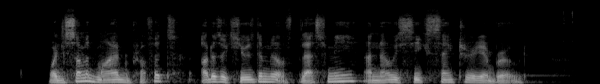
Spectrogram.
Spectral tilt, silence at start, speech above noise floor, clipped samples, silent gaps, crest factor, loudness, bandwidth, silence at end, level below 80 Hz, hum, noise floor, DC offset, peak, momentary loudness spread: -6 dB/octave; 0.5 s; 35 dB; under 0.1%; none; 18 dB; -29 LUFS; 14.5 kHz; 0.75 s; -56 dBFS; none; -63 dBFS; under 0.1%; -12 dBFS; 7 LU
